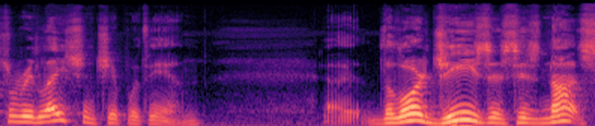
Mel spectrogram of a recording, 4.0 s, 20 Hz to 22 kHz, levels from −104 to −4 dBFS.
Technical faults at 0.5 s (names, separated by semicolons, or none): none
